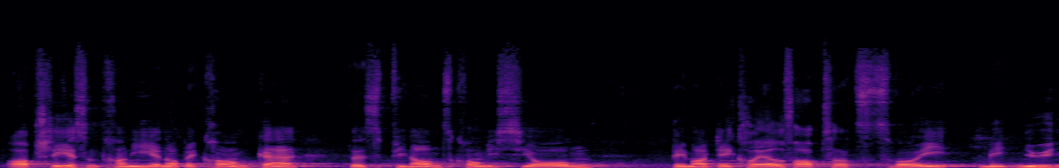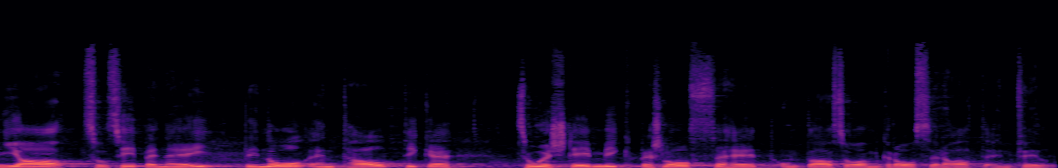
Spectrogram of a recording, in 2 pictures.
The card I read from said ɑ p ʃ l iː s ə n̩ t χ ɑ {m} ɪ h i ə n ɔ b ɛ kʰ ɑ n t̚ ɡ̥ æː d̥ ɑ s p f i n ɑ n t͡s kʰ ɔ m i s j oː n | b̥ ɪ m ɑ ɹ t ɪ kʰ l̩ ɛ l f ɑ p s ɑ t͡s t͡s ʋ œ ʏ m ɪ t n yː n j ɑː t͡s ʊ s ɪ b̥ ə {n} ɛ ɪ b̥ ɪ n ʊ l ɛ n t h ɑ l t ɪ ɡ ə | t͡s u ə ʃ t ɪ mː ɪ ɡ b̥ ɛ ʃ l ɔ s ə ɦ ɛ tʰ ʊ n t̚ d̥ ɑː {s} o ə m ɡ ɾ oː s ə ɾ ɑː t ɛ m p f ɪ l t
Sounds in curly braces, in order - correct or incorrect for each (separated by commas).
incorrect, correct, correct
